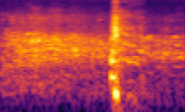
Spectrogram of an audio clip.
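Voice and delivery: high airy laugh; preacher laughing at his own story; breathy laugh. Real, not acted. Laugh after punchline.

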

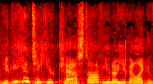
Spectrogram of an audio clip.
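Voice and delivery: imitating a startled nurse; mock panic, voice jumping up; nurse freaking out. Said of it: "The nurse freaks out".

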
